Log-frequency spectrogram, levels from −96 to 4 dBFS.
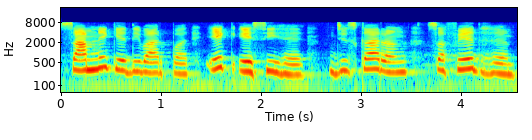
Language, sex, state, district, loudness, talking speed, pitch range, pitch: Hindi, female, Jharkhand, Palamu, -18 LUFS, 145 wpm, 245-300 Hz, 265 Hz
